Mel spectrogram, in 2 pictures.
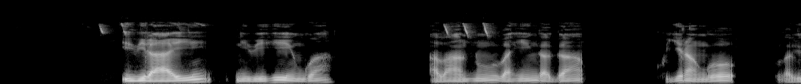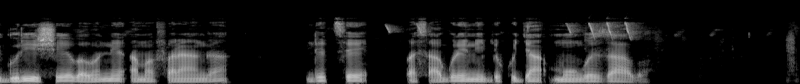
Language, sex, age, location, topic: Kinyarwanda, male, 50+, Musanze, agriculture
